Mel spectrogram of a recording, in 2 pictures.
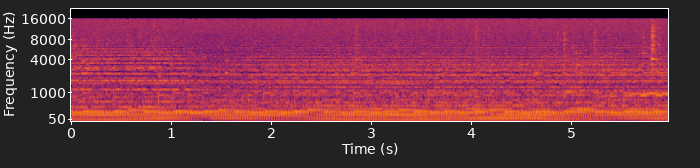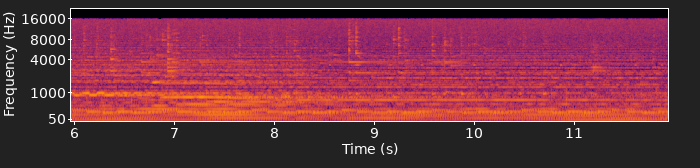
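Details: Soft, sustained new-age music with steady low tones fills the whole stretch, and no animal voices are heard.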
